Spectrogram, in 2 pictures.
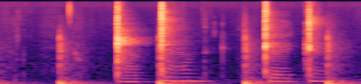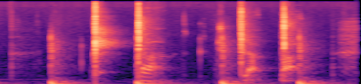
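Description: Sharp hand claps ring out in an uneven, syncopated pattern, accents falling between the beats, about a dozen crisp strikes spaced irregularly, close and clear.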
